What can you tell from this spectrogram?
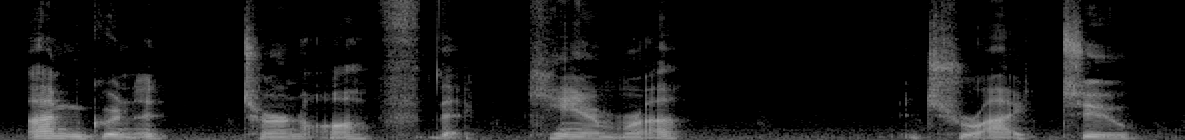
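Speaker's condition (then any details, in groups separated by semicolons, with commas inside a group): Essential tremor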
